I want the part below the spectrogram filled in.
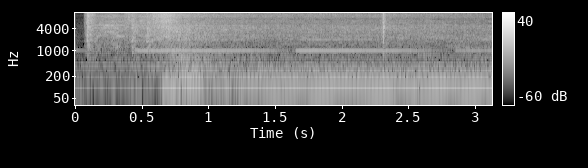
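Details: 2007 Jeep Wrangler 3.8L that had a crank-no-start from a fuel problem (it ran on propane), after fueling and priming: a short crank, then it catches quickly and settles into a steady, even idle. This is a normal start.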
